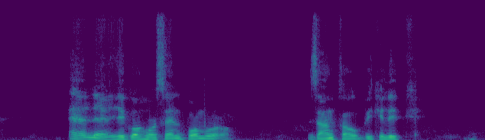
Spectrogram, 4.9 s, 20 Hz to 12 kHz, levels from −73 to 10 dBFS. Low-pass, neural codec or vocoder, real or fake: 10.8 kHz; codec, 16 kHz in and 24 kHz out, 0.8 kbps, FocalCodec, streaming, 65536 codes; fake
